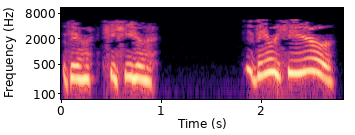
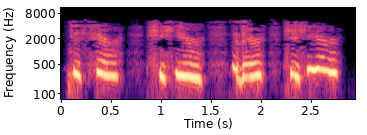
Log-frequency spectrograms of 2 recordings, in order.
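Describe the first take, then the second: First: Panicked, breathless high yell; higher and louder frantic warning; terrified. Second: Panicked high yell; frantic, much higher and louder; terrified. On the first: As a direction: gasp it out in terror. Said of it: "gasping and looking anxiously back". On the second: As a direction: scream the warning in terror. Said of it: "his eyes wide with terror". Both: A narrator's reading.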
